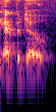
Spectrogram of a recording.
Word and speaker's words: epidote: that you have it i'm going to say epi like epipen because that's how it's spelled epidote d-o-t-e and because it has a silent e at the end and the o would say its own name because i teach my kids in homeschool and that's how we do it it'd be epidote i'm not really sure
